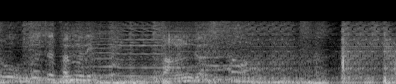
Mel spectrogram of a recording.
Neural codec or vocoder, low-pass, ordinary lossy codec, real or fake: codec, 16 kHz, 0.4 kbps, LongCat-Audio-Codec; none; none; fake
